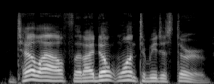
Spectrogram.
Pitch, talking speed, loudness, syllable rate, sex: 155 Hz, 280 wpm, -17 LUFS, 6.0 syllables/s, male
